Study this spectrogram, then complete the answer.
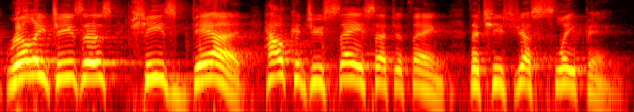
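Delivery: loud, high-pitched incredulous challenge; scoffing disbelief. Acted. Mourners scoffing at Jesus over the dead girl, loud disbelief. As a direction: burst out in mock disbelief, then ease off slightly. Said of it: "they just started out laughing, like".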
